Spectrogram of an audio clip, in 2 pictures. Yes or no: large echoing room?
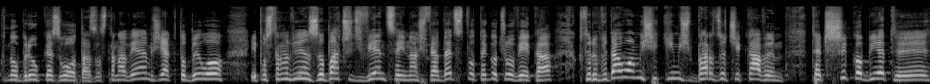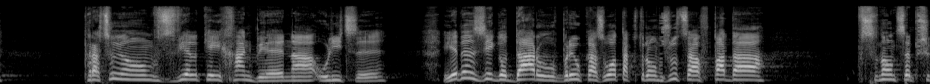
yes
